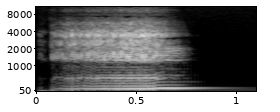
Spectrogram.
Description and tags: skitter.thrum.02
daxophone, friction, idiophone, instrument, wood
